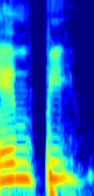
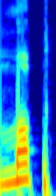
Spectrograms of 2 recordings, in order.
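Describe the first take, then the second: First: It is spelled out letter by letter. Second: It is said as one short syllable. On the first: The speaker calls it right. "तो इसको जब पढ़ते हैं तो क्या पढ़ते हैं?" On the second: The speaker calls it wrong. "मप तो नहीं पढ़ते हैं"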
